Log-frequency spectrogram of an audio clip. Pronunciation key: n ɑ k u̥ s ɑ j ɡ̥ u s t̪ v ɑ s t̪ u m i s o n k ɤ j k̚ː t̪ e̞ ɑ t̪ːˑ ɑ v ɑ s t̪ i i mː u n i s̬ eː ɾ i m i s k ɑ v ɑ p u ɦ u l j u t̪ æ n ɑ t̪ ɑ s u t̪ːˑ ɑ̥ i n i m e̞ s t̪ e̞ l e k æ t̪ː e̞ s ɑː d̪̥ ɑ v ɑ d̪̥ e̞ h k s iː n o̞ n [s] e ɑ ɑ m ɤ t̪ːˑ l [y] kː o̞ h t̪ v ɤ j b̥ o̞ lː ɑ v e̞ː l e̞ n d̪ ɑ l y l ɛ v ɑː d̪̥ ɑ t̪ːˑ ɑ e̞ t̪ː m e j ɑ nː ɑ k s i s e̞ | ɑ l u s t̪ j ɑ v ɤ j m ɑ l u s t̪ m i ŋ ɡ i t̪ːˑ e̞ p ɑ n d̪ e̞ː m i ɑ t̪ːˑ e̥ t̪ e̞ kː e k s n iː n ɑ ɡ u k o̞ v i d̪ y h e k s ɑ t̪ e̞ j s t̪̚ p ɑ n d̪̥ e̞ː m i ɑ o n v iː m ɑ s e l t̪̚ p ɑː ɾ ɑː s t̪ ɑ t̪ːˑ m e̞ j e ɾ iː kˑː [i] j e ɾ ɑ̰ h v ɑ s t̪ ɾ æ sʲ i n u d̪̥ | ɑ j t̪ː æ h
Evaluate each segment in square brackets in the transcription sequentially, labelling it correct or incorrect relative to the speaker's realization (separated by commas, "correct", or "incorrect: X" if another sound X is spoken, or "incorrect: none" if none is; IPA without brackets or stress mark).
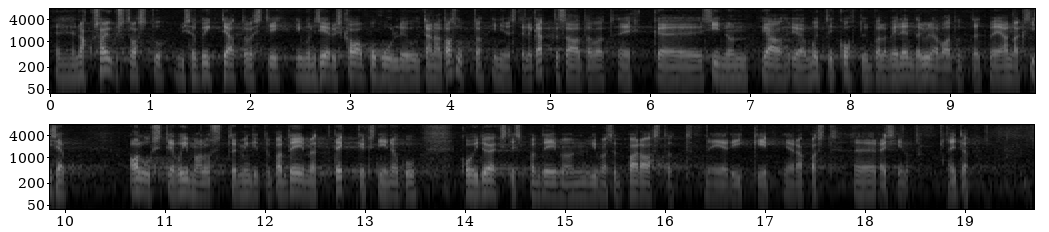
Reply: incorrect: h, incorrect: i, correct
